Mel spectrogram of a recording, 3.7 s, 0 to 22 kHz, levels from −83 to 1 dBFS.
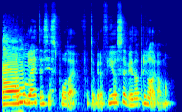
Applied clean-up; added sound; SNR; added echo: neural mask model Resemble Enhance denoiser.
